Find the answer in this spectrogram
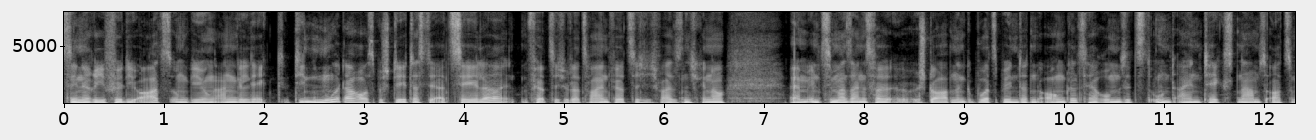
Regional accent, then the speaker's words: Friedberg, Hesse, Germany; um meine Heimatstadt Friedberg in der Wetterau herum

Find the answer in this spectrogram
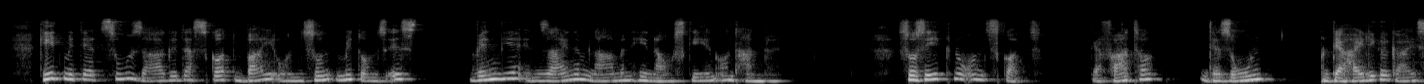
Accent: Thuringia, Germany; Ich bin ja aus Thüringen

